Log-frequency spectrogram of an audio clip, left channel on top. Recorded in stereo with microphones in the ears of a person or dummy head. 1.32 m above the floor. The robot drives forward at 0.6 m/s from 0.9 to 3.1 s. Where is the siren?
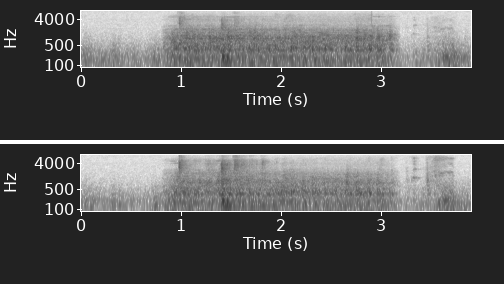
No siren in this recording.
